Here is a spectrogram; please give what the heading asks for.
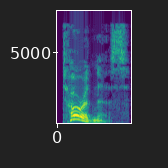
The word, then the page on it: torridness: British English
